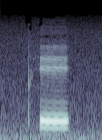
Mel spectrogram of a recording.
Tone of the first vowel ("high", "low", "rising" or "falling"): high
